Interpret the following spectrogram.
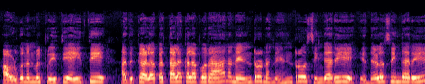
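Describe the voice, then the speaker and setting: A woman voicing a loud, weeping older village landlord, pleading over and over. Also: sits low, brisk, voice pushed down, close to an everyday voice. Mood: tearful pleading. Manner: wailing, repetitive pleading. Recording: dull lo-fi audio.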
